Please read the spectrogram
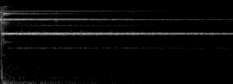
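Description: A single high, bell-like chime that swells in just before it strikes, then rings on and fades slowly over several seconds.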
